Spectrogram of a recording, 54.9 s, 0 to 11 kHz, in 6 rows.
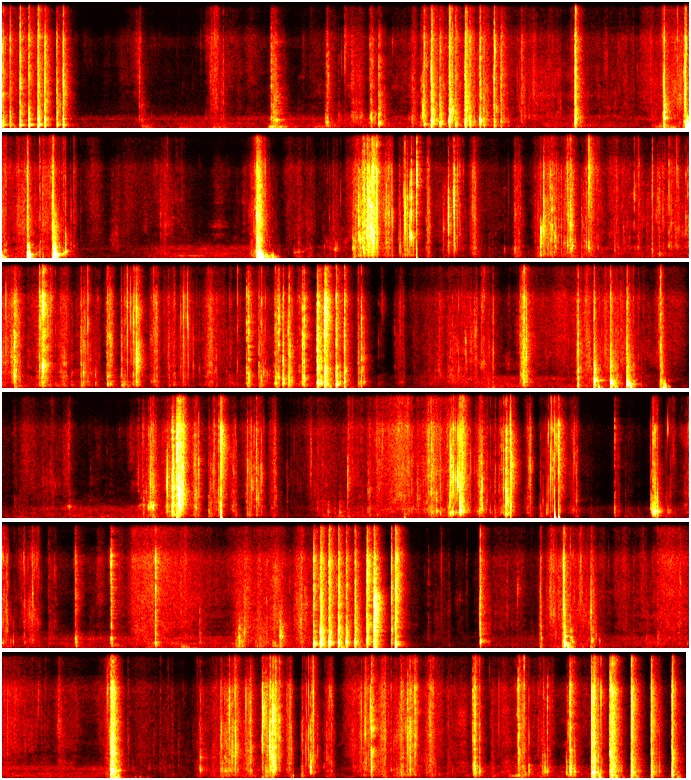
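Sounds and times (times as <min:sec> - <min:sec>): slime squeezed with bubbles popping: 0:12.6 - 0:12.9.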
